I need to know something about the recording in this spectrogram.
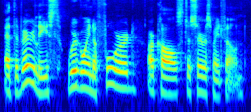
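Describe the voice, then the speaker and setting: Higher-pitched American man narrating an explainer. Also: fairly quick, narrow, tinny audio. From United States. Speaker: presenter for a tech consultancy.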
